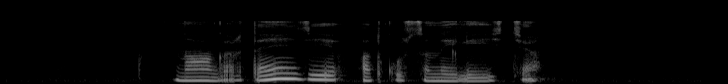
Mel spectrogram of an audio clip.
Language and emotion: Russian, sad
